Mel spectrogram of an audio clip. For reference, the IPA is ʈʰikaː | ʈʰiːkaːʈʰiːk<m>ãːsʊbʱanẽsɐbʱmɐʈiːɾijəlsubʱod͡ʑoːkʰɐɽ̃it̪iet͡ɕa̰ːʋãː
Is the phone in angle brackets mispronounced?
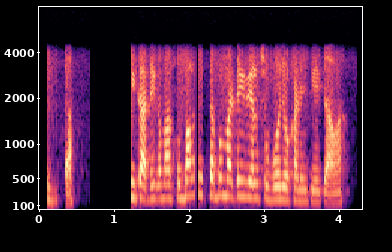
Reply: no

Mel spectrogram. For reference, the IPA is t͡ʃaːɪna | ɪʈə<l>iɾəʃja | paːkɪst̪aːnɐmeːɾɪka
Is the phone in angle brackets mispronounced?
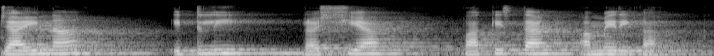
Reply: no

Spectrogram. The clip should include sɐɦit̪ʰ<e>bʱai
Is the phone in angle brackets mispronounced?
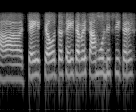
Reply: yes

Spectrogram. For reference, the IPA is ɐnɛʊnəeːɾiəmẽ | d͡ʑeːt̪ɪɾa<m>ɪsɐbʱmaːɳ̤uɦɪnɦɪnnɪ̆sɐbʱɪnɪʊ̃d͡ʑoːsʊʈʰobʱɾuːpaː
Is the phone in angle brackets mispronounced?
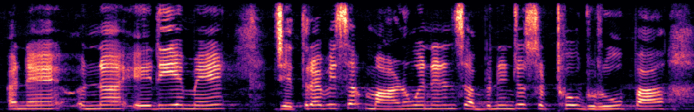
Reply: yes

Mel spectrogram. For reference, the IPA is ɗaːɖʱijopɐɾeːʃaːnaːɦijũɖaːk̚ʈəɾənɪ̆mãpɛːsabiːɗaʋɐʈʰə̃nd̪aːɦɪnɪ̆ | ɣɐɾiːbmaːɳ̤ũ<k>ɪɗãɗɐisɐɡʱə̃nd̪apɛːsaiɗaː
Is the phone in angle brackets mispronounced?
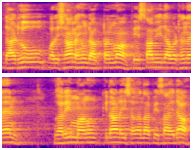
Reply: no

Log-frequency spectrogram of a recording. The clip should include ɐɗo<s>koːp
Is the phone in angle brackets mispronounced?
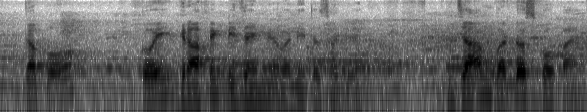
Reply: no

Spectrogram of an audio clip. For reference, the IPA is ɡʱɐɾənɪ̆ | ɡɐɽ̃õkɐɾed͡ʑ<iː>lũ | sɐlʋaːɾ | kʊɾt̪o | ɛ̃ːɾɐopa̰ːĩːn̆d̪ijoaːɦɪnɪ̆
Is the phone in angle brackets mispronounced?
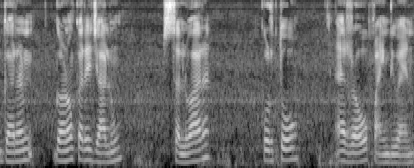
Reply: yes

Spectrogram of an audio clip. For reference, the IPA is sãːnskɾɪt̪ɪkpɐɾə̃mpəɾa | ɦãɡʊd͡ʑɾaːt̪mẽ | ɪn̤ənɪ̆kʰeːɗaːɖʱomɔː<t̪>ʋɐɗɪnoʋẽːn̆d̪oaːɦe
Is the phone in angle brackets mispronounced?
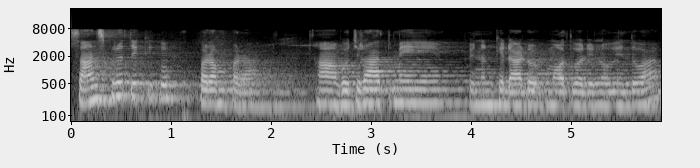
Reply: no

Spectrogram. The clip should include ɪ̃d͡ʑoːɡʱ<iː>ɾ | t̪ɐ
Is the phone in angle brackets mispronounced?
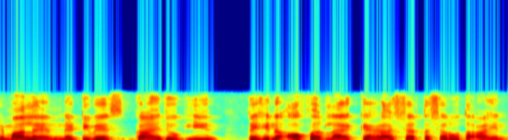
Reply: no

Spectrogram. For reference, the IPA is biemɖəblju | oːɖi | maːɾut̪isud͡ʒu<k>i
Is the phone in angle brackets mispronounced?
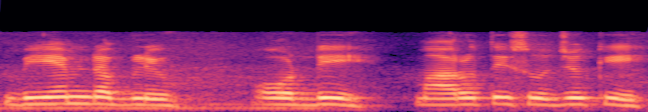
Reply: no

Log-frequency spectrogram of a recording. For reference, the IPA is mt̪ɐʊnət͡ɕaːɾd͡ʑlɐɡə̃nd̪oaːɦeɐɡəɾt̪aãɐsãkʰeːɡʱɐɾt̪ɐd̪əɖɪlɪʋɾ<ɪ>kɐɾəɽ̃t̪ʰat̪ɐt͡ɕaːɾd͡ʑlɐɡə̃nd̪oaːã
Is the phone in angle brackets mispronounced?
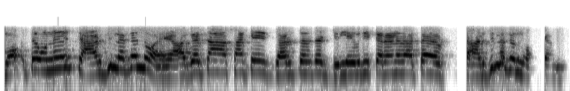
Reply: yes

